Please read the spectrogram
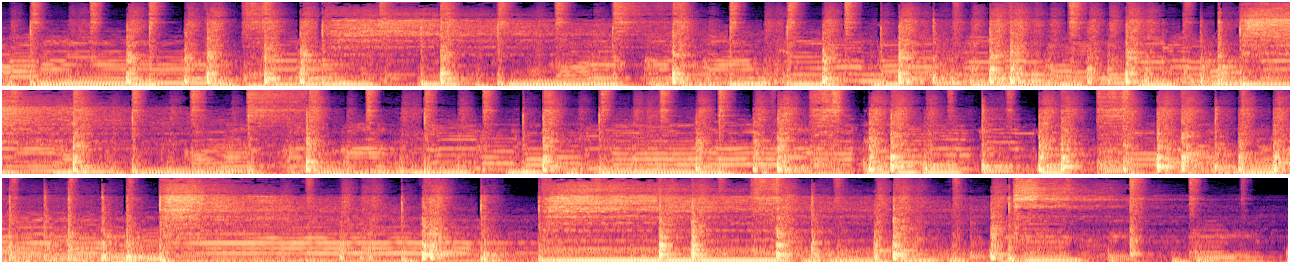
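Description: Background music: a drum kit playing a steady beat over sustained low bass notes.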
